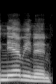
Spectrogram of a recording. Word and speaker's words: Nieminen: i got it right all right so jesse naminen from uh vemma and he's been so uh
